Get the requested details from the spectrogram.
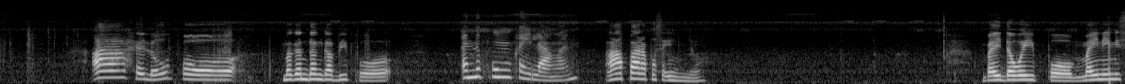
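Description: Another young woman answers with animation nearby.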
